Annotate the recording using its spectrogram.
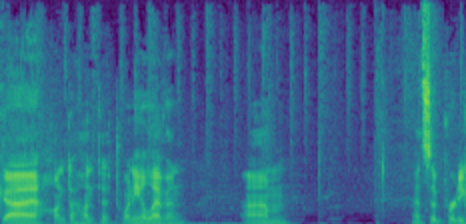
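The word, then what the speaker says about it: Hunter × Hunter: yeah i think uh um hunter hunter or hunter x hunter um but it's pronounced hunter hunter 2011 he's pretty good anime um if you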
